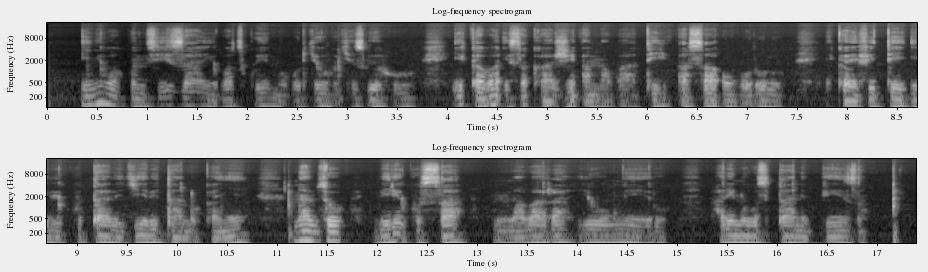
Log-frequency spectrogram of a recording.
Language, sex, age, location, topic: Kinyarwanda, male, 50+, Nyagatare, education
